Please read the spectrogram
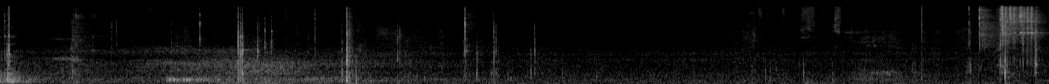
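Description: Handling noise: scattered faint clicks and knocks as a camera is set down on carpet and a CZ 122 .22 pistol is picked up, with small metal clicks near the end and a louder clack right at the end as hands start working the pistol's slide.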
